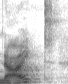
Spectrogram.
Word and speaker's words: knight: The K becomes a silent letter if it comes before an N. That's the rule for the silent K. That means we can't hear the letter K when we say the word.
